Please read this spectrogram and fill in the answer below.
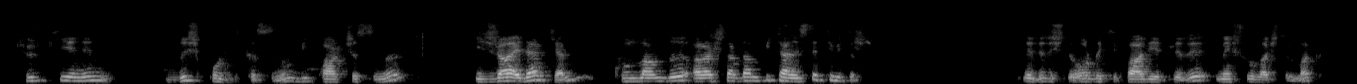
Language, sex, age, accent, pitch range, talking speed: Turkish, male, 50-69, native, 110-165 Hz, 80 wpm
